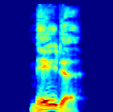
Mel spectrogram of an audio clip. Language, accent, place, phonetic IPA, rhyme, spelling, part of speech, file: German, Germany, Berlin, [ˈmɛldə], -ɛldə, melde, verb, De-melde.ogg
- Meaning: inflection of melden: 1. first-person singular present 2. singular imperative 3. first/third-person singular subjunctive I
